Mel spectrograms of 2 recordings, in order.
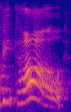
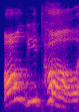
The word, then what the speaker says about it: Avital: abital who are you I'm aital but Siri thinks my name is is I'll be tall and if you saw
